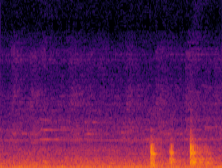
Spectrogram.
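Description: Low steady room hum, then three soft knocks in quick succession near the end as a glass perfume bottle and its black cylindrical case are handled.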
